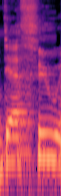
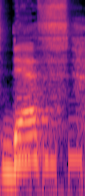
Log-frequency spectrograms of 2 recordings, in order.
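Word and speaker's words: です: a verb and how it's not pronounced Desu it's death which is one of the few exceptions to how it's like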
